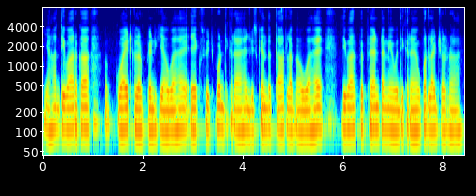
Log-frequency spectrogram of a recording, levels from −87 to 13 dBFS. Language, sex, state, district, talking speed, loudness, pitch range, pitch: Hindi, male, Jharkhand, Garhwa, 250 wpm, -17 LUFS, 110-120 Hz, 115 Hz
